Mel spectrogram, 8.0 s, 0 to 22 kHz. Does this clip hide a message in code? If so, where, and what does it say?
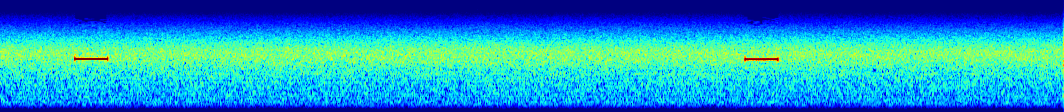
Yes: Quindar tones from 0.6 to 5.8 s, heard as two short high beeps, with a squelch burst at the end.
